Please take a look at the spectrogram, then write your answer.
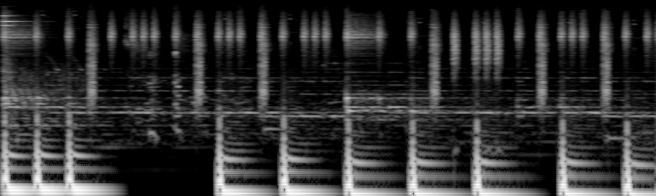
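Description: A punchy hip hop beat loops steadily, with heavy booming kicks, crisp hi-hats and a repeating melodic line, loud and close with no talking.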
